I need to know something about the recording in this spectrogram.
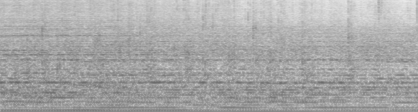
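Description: Live worship band playing a steady instrumental passage of long-held guitar chords.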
